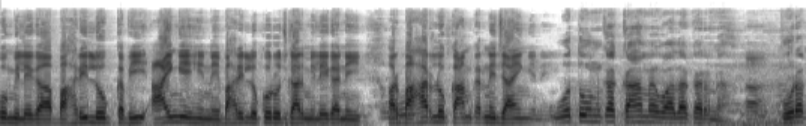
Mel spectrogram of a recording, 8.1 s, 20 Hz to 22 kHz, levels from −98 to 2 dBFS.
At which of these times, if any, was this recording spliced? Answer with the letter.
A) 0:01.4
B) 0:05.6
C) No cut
C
